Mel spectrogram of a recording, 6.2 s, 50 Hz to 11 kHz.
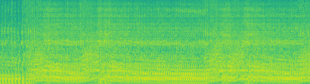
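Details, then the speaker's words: Suzuki GN250 after fixing an upper-engine ticking from a loose cam chain: loud, busy single-cylinder thrum with loose rattling from unattached parts but no tick on top; engine runs healthy, road test still pending. "it's not ticking it's rattling but that's because of all my things around the bike are not attached so it's only just things going around there but the engine sounds like new"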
